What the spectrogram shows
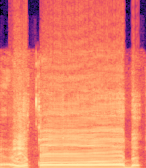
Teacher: وقف کی صورت میں با ساکن پڑھا جائے گا، اس پر قلقلہ بھی ہوگا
